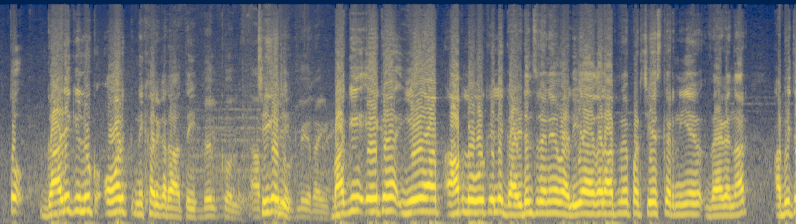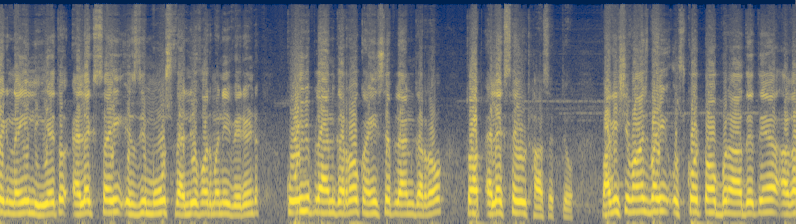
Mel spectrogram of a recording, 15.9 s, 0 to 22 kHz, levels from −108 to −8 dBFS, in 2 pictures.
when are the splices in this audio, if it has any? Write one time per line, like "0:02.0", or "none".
none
